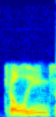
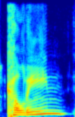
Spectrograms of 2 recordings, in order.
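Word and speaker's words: Killeen: It's actually pronounced Colleen, Texas. – I appreciate it. You don't want to mispronounce a Texas word. Those people will hurt you. I mean, I'm sure you're not mean, but they are in general mean. – No. I'm not from around here. I am Texan, though, so, you know, I gotta. – Wait, so tell me again. It's my Texans. – Colleen is how you say it? – Yes, sir.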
